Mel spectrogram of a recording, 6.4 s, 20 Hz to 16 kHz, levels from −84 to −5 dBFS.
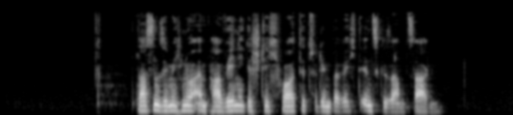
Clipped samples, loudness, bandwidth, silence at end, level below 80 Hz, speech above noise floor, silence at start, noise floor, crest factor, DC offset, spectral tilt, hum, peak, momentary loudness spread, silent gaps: under 0.1%; -26 LUFS; 11.5 kHz; 0.95 s; -66 dBFS; 52 dB; 1.7 s; -78 dBFS; 20 dB; under 0.1%; -5 dB/octave; none; -8 dBFS; 7 LU; none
